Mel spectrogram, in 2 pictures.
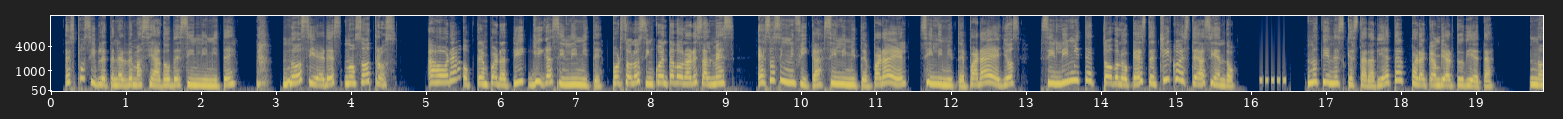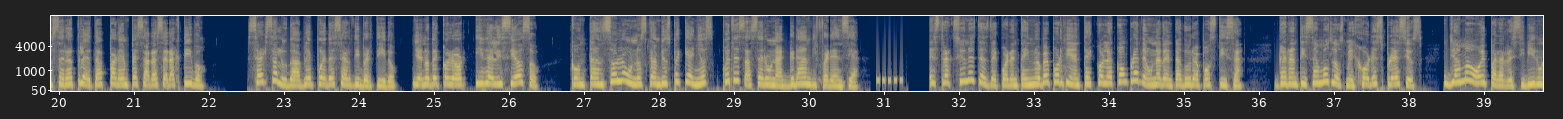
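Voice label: Spanish, commercial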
